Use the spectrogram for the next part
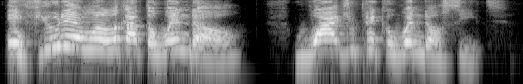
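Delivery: loud, high, combative; seatmate's challenge. Retold or imitated. Seatmate confronting him about the window, loud combative. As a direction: come at him hard. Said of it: "She says".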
